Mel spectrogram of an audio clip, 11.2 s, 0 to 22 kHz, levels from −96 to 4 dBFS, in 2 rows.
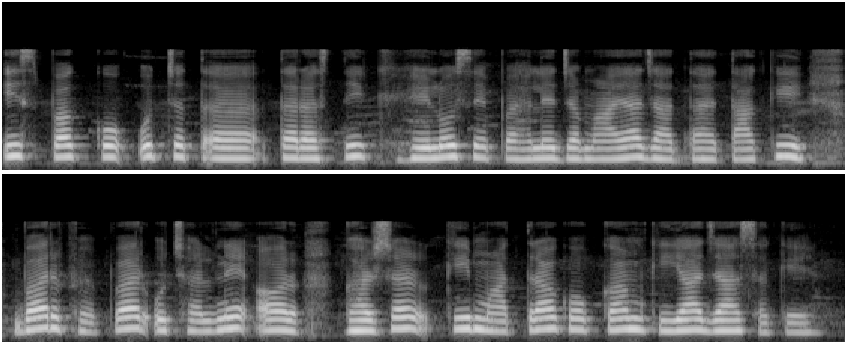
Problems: background sounds at intervals, background conversations at intervals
